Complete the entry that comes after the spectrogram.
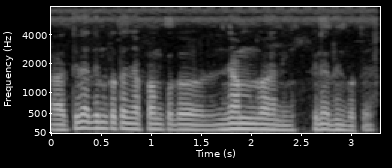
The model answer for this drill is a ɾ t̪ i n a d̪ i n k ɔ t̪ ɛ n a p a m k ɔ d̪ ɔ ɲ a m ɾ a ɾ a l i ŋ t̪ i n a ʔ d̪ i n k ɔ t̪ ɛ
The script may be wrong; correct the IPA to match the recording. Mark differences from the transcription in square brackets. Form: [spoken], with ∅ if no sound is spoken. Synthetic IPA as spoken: a ɾ t̪ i n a d̪ i n k ɔ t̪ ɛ [ɲ] a p a m k ɔ d̪ ɔ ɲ a m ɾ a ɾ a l i ŋ t̪ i n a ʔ d̪ i n k ɔ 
